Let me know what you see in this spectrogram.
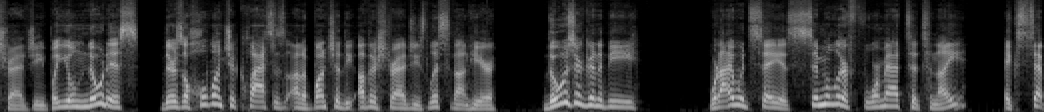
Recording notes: This was a live class recorded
